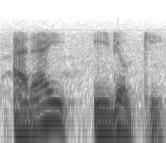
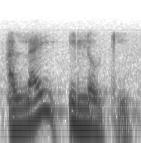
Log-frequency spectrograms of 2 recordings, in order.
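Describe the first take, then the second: First: The name is said with R sounds. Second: The name is said with L sounds.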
